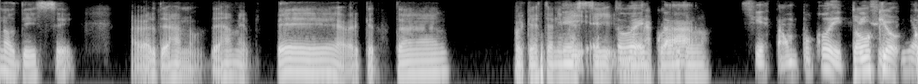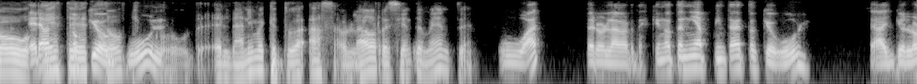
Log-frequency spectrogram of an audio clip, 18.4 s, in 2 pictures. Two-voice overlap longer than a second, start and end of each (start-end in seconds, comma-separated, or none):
5.4-6.9, 8.5-10.9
